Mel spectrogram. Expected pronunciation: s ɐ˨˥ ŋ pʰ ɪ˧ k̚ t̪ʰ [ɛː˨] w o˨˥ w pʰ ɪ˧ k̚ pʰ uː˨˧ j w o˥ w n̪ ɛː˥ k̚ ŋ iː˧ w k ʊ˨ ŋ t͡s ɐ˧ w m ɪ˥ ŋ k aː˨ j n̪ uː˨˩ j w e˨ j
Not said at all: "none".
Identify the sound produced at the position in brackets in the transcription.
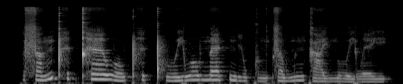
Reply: ɛː˥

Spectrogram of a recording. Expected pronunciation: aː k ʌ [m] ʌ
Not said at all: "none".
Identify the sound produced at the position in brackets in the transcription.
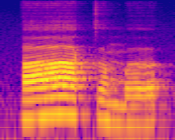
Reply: m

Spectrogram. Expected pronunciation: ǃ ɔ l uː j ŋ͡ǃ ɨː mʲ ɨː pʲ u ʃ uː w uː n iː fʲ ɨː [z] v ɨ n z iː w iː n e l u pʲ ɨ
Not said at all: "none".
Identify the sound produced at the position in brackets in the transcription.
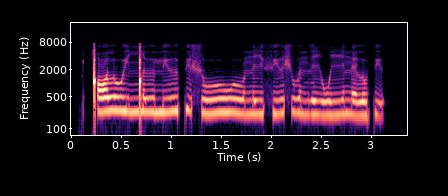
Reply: ʃ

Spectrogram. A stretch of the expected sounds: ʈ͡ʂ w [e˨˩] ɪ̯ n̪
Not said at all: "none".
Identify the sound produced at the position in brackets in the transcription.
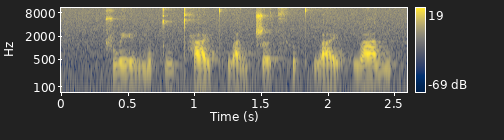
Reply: e˨˩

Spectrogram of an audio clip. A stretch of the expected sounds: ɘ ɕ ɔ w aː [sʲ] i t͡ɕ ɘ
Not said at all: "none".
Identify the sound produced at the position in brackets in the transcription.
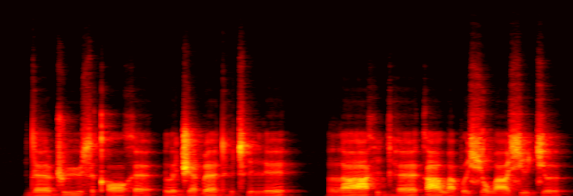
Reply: ɕ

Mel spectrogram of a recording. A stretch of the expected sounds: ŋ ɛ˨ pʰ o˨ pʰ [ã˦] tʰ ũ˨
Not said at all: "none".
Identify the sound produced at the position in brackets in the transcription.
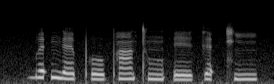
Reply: ã˦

